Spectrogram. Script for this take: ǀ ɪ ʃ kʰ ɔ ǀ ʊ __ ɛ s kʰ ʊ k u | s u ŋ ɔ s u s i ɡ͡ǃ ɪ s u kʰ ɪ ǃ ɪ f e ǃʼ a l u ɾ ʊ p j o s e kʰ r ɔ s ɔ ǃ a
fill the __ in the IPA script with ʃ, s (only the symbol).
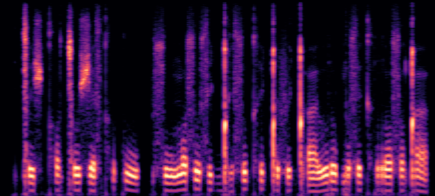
ʃ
